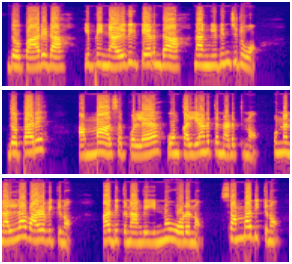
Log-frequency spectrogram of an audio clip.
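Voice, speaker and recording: A caring young working man, voiced by a woman reading the story, speaking earnestly and a little pleadingly. The voice stays high, with a dry, close sound. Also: steady tone, normal speed, fairly bright tone, no echo.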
